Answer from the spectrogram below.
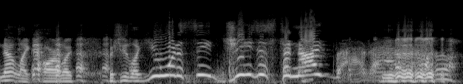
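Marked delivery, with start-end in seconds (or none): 1.4-4.6 high, slow, drawn-out mock menace; mom's mock threat. Son retelling mom choking him, mock threat. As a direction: play the furious mom half-joking. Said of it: "Getting all fucking pissed off".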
